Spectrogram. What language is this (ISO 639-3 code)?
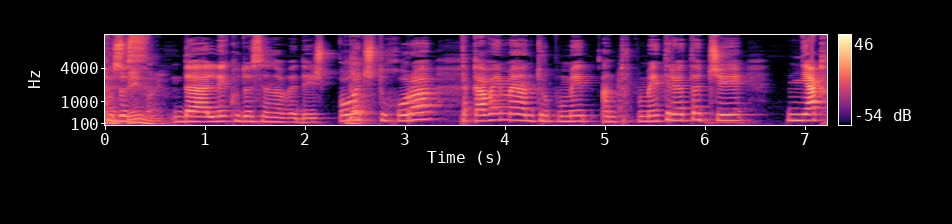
bul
